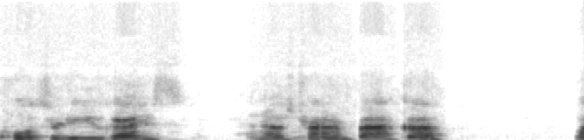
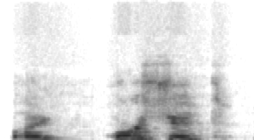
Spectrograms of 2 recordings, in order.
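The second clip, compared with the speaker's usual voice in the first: scoffing; 9 semitones higher, 4 dB louder than usual. Real, not acted. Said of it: "scoffing at the nurse's remark".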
